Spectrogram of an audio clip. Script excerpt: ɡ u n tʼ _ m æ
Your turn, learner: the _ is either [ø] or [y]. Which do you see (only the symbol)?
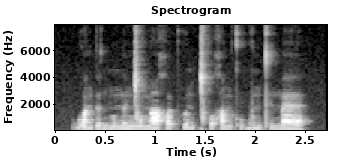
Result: y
